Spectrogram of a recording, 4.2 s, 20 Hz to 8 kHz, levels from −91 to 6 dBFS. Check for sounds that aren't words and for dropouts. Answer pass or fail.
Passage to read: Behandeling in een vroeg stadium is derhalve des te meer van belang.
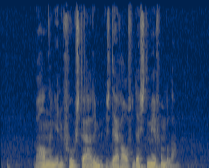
pass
